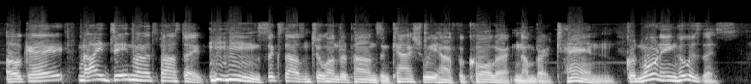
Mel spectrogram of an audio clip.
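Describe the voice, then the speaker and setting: Irish radio host, jokey and brisk, voice jumps up and down a lot. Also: male voice, mid-range voice, very animated, muffled recording. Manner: jokey, laughs often, brisk. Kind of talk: breezy radio phone-in chat.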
